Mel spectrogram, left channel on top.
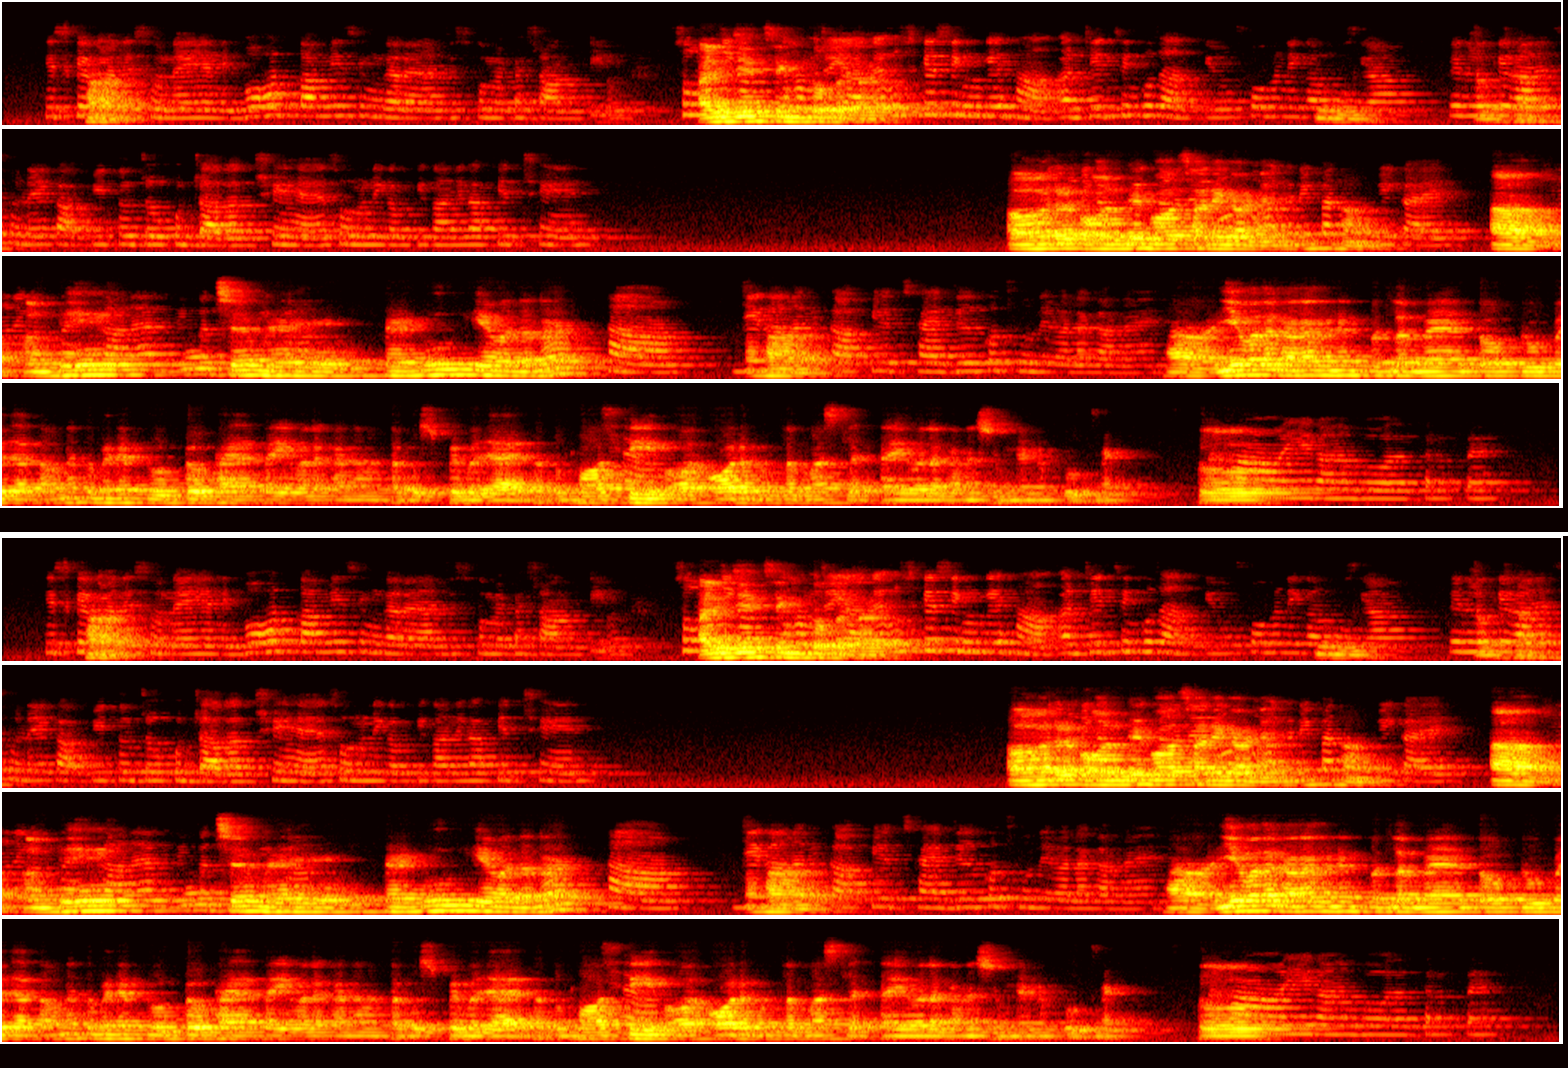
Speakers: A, on the left; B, on the right.
A: इसके
B: हाँ
A: गाने सुने हैं या नहीं बहुत कम ही सिंगर हैं यार जिसको मैं पहचानती हूँ सोनू
B: अरिजीत
A: निगम
B: सिंह
A: हाँ मुझे
B: को
A: याद
B: पता
A: है उसके सिंगे हाँ अरिजीत सिंह को जानती हूँ सोनू निगम
B: हम्म,
A: हो गया इन लोग
B: अच्छा
A: के गाने सुने काफी तो जो कुछ ज्यादा अच्छे हैं सोनू निगम के गाने काफी अच्छे हैं
B: और
A: सोनू
B: और
A: निगम
B: भी
A: का एक
B: बहुत
A: गाना
B: सारे
A: है ना
B: गाने
A: वो
B: हैं
A: अग्निपथ
B: हाँ
A: मूवी का है सोनू
B: आ,
A: निगम
B: अभी
A: का एक गाना है अग्निपथ
B: मुझ में
A: मूवी का
B: कहीं ये वाला ना
A: हाँ ये
B: हाँ
A: गाना भी काफी अच्छा है दिल को छूने वाला गाना है
B: हाँ ये वाला गाना मैंने मतलब मैं तो फ्लूट बजाता हूँ ना तो मैंने फ्लूट पे उठाया था ये वाला गाना मतलब उस पे बजाया था तो बहुत
A: अच्छा
B: ही और और मतलब मस्त लगता है ये वाला गाना सुनने में फ्लूट में तो
A: हाँ ये गाना बहुत अच्छा लगता है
